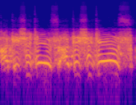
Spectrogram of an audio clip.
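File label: Turkish player friendly fire, mood med, speech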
